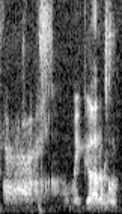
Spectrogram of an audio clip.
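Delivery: breathless whispered aside. Real, not acted. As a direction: whisper it in despair. Overwhelmed by the story.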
